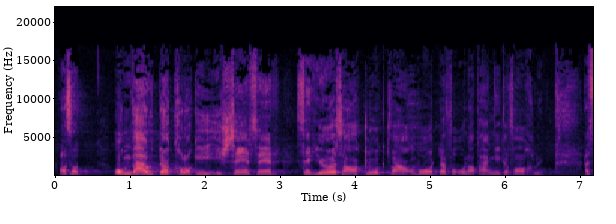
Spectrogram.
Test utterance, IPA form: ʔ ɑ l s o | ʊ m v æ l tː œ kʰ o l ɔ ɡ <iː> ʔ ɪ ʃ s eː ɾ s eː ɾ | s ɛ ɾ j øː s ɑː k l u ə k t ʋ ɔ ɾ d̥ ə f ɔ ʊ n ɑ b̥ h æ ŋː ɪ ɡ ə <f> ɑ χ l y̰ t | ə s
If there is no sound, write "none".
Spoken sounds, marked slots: iː, f

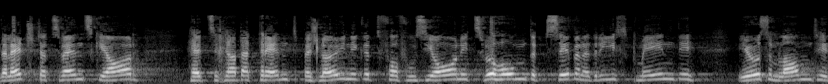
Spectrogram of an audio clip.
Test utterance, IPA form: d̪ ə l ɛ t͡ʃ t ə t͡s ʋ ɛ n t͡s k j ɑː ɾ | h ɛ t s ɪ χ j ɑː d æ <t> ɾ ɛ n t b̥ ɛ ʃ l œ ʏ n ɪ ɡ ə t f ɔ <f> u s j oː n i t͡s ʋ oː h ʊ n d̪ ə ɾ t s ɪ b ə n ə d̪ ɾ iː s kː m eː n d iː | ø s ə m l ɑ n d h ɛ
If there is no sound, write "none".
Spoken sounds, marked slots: t, f

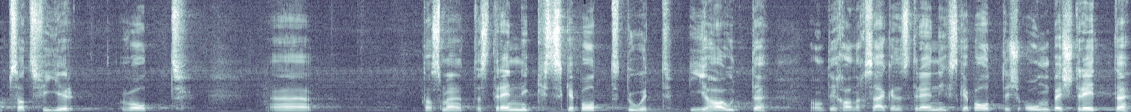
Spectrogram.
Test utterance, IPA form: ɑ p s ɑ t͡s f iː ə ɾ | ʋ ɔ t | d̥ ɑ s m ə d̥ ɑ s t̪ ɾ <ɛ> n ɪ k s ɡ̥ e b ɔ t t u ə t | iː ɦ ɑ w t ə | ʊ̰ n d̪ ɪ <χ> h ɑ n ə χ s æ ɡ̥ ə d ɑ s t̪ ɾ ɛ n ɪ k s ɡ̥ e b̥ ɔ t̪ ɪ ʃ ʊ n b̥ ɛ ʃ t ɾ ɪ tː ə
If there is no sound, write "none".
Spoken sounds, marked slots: ɛ, χ

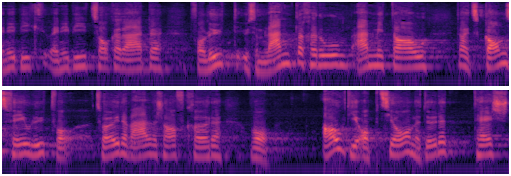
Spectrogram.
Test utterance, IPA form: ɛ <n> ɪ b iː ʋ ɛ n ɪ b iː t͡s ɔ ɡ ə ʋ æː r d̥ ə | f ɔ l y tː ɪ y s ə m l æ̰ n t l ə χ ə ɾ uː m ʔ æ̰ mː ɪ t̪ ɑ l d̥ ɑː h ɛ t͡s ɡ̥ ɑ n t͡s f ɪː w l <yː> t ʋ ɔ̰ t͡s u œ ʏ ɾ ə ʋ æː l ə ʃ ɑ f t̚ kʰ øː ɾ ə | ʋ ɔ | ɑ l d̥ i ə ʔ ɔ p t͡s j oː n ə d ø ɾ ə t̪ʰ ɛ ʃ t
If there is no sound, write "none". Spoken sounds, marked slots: n, y

